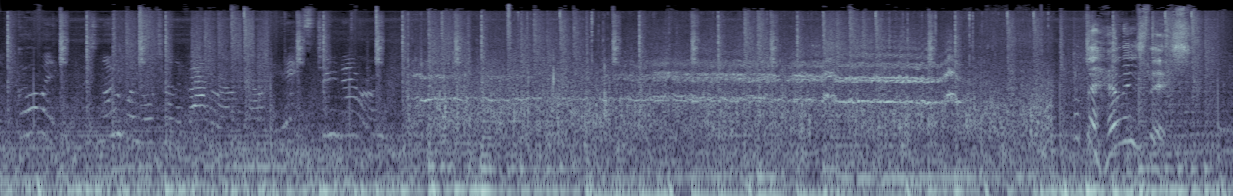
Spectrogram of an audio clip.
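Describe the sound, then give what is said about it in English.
A car drives fast down a dirt track, its engine droning low beneath bursts of skidding and squealing tyres, with a dense, continuous roar throughout. “driving us down a bloody dirt track!”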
